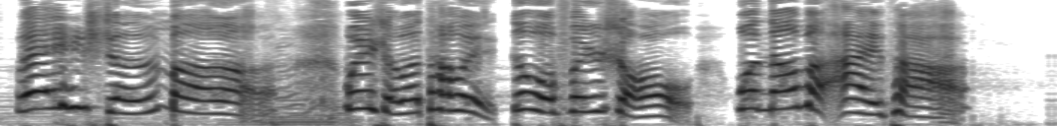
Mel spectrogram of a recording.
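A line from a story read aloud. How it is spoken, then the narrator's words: Crying wail. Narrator (Chinese): 哥们儿一边哭一边对我哀嚎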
